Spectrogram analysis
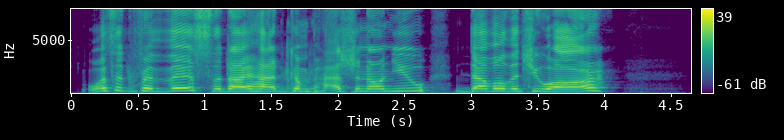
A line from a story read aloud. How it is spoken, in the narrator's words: The latter got into a great rage and cried out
